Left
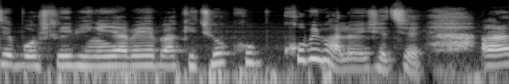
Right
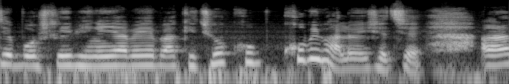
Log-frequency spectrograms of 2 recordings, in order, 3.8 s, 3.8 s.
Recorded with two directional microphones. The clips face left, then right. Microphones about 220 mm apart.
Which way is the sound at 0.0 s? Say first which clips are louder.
Right 4 dB; 35° right (ahead or behind).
